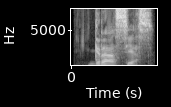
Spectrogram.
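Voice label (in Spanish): "gracias", spanish, male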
